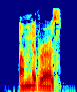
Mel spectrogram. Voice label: "omnivorous", English; adjectives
